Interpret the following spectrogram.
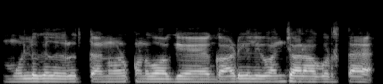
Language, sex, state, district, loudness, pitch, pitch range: Kannada, male, Karnataka, Chamarajanagar, -18 LUFS, 130 Hz, 125-130 Hz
